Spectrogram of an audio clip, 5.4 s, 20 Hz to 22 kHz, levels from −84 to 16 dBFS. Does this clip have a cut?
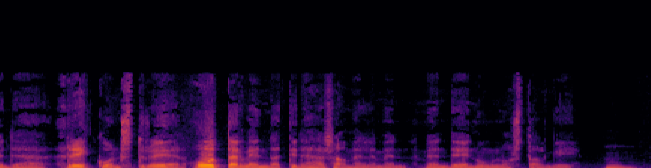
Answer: yes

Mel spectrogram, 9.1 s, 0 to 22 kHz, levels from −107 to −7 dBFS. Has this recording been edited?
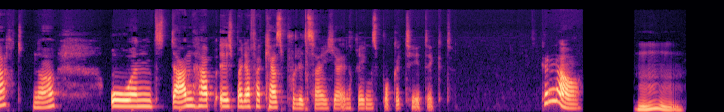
no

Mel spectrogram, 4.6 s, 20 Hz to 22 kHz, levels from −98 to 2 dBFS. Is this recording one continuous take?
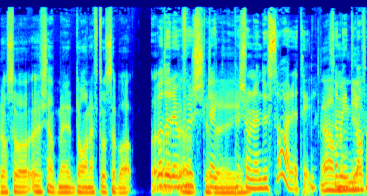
yes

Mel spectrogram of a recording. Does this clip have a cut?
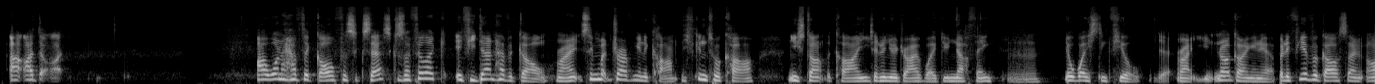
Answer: yes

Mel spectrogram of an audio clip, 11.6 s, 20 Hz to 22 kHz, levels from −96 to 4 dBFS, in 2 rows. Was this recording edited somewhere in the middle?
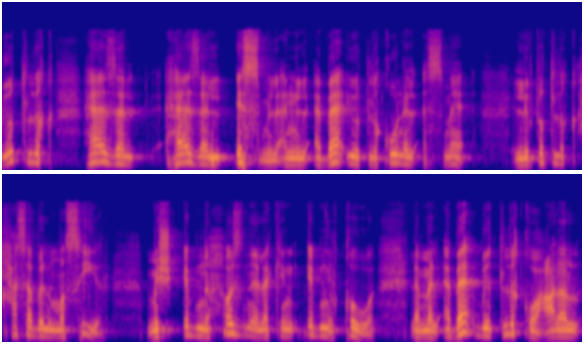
yes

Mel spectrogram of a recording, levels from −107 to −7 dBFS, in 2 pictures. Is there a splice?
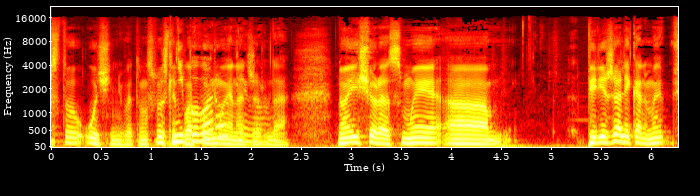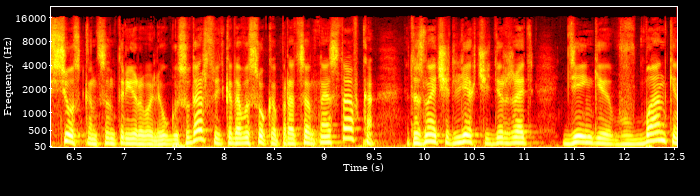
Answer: no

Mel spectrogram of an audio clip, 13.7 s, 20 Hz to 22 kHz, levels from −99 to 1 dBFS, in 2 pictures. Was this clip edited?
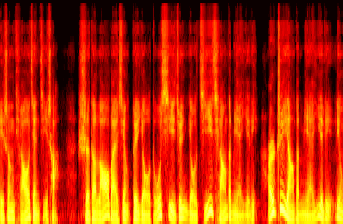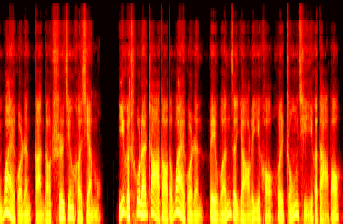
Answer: yes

